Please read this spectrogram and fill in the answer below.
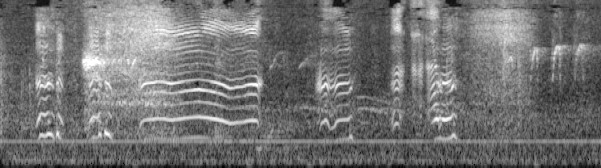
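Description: An infant crying faintly in short cries, with one longer cry about two seconds in, over a steady hum.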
